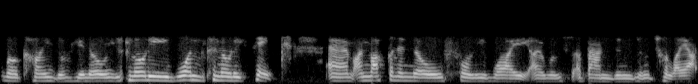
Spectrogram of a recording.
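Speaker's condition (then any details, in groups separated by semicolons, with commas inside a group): Cleft palate; congenital cleft palate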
